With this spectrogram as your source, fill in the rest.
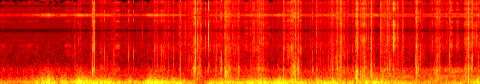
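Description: Wind rumbles across an open hillside.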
